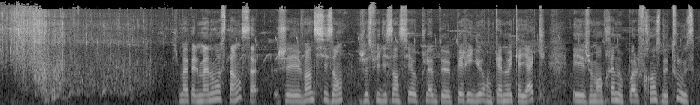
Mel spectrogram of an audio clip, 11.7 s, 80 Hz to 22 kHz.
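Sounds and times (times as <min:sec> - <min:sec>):
gentle water lapping: 0:00.0 - 0:02.9
speech: 0:03.0 - 0:11.6.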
